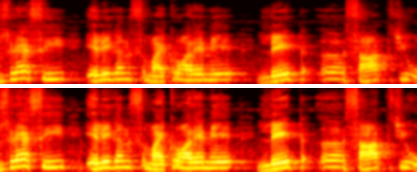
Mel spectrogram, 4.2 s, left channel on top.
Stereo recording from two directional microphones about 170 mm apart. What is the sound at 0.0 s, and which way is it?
Speech, 45° right (ahead or behind).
